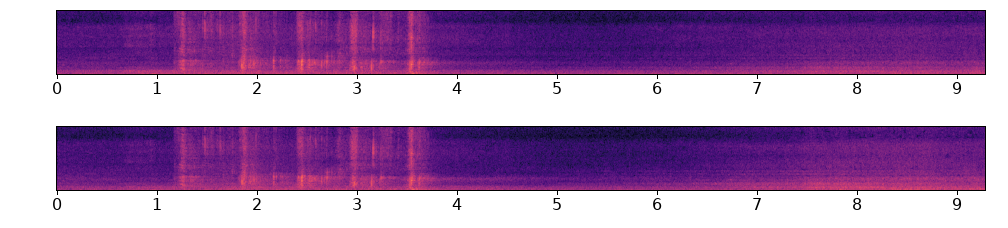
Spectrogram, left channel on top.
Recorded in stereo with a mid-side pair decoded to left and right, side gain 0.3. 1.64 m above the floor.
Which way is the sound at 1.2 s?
50° left.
